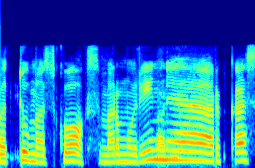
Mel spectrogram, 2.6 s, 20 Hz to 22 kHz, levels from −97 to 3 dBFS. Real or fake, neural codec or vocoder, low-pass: fake; codec, 16 kHz, 4 kbps, X-Codec, HuBERT features, trained on general audio; 7.2 kHz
